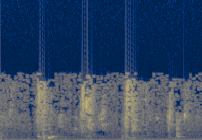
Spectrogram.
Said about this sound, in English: Uh, try dipping it in the tea.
